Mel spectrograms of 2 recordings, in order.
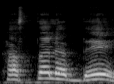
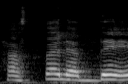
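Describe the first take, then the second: No difference in how they are said.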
